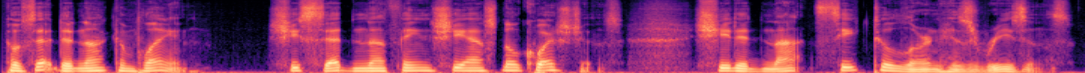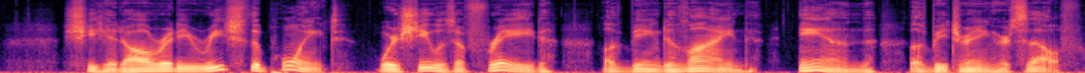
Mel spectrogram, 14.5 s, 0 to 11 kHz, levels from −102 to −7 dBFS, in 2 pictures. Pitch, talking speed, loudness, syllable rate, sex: 105 Hz, 150 wpm, -18 LUFS, 4.3 syllables/s, male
